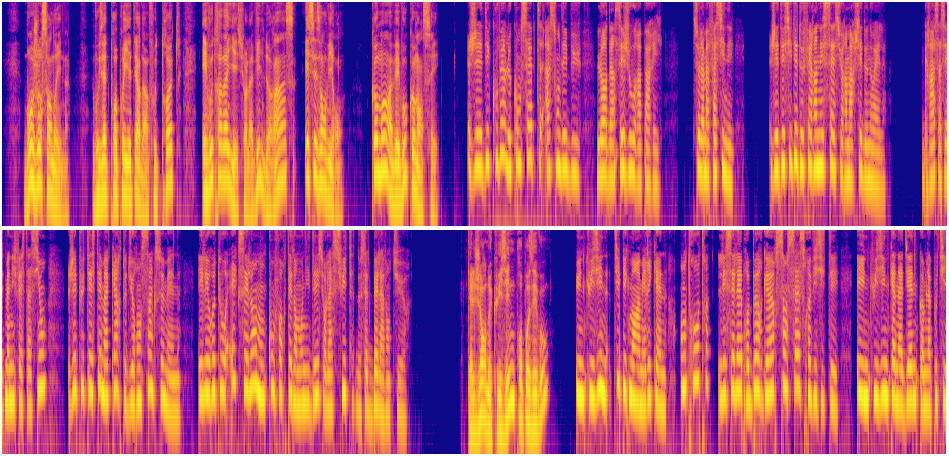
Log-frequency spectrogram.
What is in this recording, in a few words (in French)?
ELearning; Babel mix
